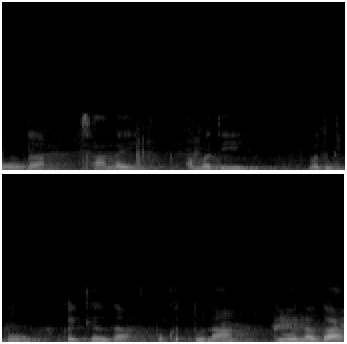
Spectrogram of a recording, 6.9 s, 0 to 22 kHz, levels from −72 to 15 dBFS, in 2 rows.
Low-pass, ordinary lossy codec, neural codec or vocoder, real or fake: 7.2 kHz; none; vocoder, 44.1 kHz, 128 mel bands every 256 samples, BigVGAN v2; fake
